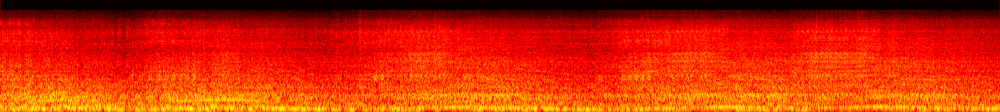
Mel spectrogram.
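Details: Diesel: pulls up and drops back smoothly with a clean even note, no knock or rough running across the revs; healthy.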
